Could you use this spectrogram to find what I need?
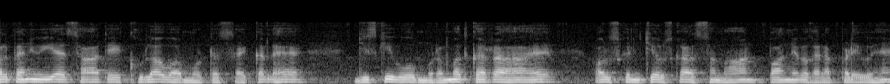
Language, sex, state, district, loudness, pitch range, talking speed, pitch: Hindi, male, Delhi, New Delhi, -15 LUFS, 105-115 Hz, 175 wpm, 110 Hz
